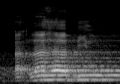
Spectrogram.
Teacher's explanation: untuk tanwin bertemu dengan wawu, ini bibir harus dimonyongkan karena dia bacaan itu bigunnah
